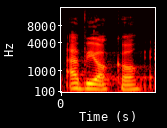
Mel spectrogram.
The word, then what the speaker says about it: Abioko: And it's called, I'm going to mispronounce this, Abioko. Abioko, yep. Which my understanding is means the feeling that you get after, like, you've had a big meal, like that kind of...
